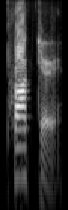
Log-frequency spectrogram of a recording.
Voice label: "proctor", American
